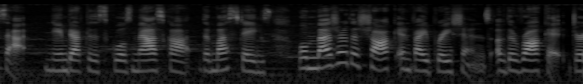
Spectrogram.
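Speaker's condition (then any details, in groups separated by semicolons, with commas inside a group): No condition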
